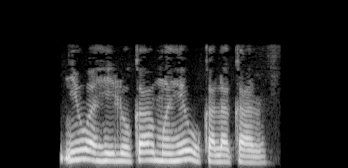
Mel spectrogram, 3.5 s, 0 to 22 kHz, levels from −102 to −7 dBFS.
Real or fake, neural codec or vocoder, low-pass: real; none; 7.2 kHz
